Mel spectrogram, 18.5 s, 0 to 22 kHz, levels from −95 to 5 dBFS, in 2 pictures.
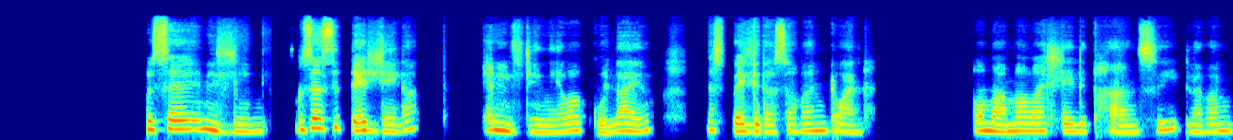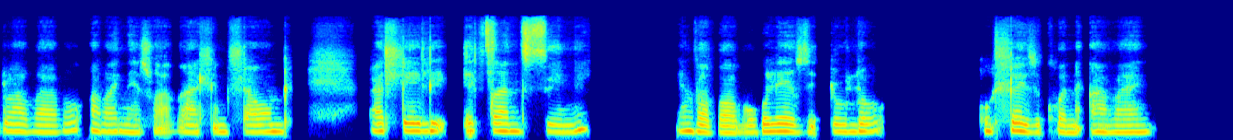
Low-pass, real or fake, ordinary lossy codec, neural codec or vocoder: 14.4 kHz; fake; MP3, 96 kbps; codec, 32 kHz, 1.9 kbps, SNAC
